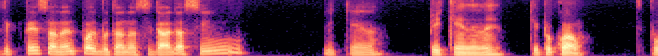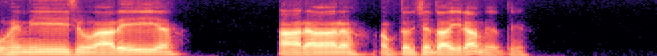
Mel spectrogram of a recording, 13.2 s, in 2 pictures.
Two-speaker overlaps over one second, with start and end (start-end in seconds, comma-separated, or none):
none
